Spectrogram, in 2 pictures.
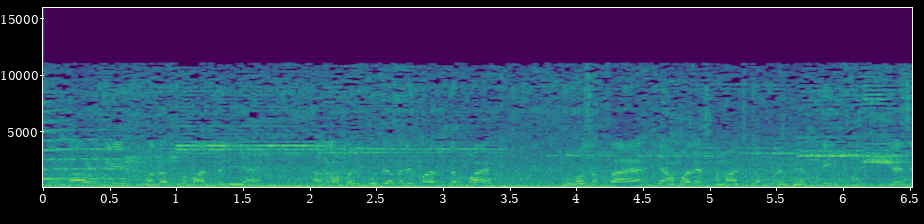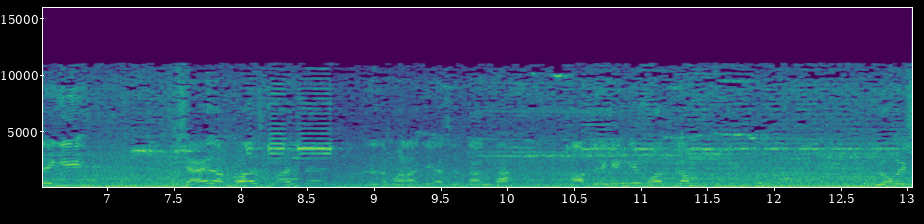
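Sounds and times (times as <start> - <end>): street traffic rumble: 0.0 - 13.0.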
